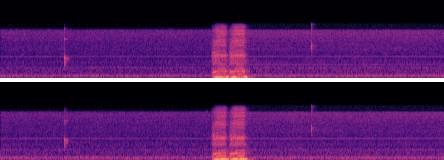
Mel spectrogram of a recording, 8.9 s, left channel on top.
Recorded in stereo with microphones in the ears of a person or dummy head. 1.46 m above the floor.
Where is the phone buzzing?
Centre (ahead or behind), 0.8 m.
